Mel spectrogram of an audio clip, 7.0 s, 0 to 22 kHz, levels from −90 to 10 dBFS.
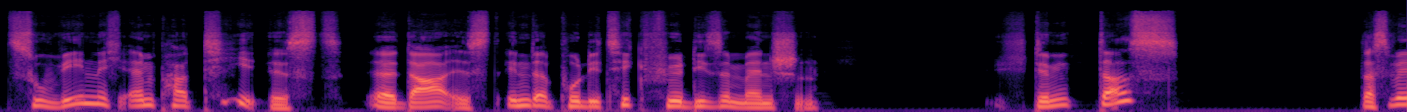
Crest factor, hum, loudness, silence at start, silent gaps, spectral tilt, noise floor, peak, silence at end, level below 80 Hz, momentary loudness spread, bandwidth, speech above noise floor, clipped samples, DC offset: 18 dB; none; -22 LUFS; 0.05 s; none; -5.5 dB/octave; -70 dBFS; -4 dBFS; 0 s; -52 dBFS; 8 LU; 15.5 kHz; 48 dB; under 0.1%; under 0.1%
